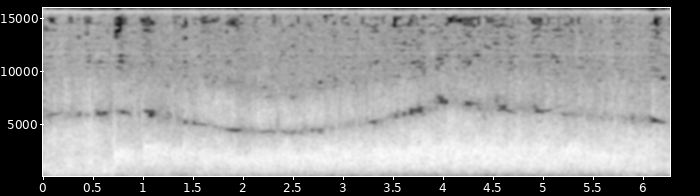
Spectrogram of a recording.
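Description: Audience applauding, a dense, steady clapping that thickens about a second in.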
